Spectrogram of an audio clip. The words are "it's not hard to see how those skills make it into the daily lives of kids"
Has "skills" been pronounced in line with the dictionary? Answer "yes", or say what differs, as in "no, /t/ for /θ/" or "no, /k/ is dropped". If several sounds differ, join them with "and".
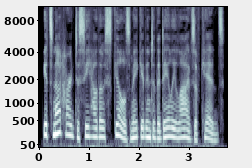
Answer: yes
